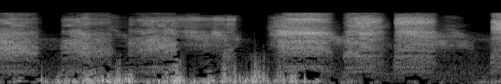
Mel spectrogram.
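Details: Starling nestlings begging at feeding time make loud, harsh, sizzling hiss-like calls, nearly continuous, with low rumbling handling noise underneath in the first half.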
